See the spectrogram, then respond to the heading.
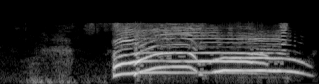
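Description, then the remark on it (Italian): A quiet murmur of voices gives way to a single loud, sustained high-pitched scream of excitement, shrill, wavering slightly in pitch for about two seconds before cutting off. “questo è il grido prima dei concerti di … delle quarantenni, cinquantenni”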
